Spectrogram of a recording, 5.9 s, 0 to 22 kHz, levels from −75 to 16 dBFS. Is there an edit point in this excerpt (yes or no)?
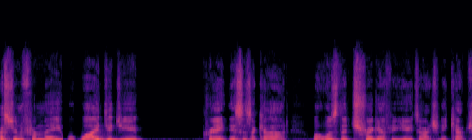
no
